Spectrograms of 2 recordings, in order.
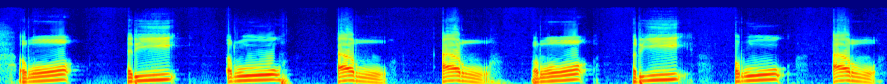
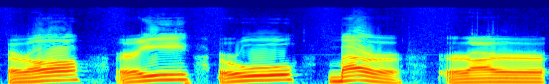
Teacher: jadi getarannya sedikit walaupun sedikit tetap tegas lugas dan jelas tidak juga dia hilang getarannya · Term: getaran huruf ro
